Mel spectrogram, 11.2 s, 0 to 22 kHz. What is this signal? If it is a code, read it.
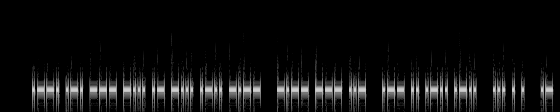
Morse code, heard as a keyed tone, about 25 wpm, 700 Hz. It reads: PROBABLY YOU WILL SEE A
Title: Sentences from Top 1000 Words - Review Part 4 - 25wpm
